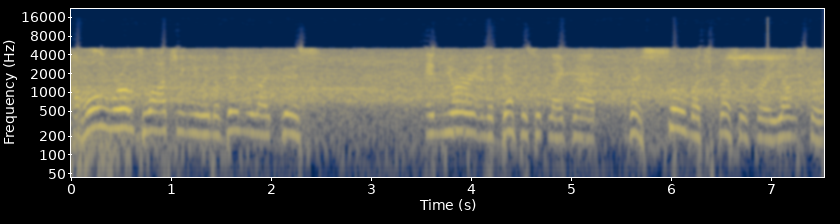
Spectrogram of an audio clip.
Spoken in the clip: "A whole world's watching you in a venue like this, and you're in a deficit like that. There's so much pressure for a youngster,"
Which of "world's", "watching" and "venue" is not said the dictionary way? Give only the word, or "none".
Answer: none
